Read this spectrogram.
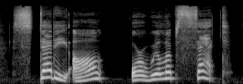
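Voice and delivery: sharp call. A narrator's reading. Russ warning the others in a rocking boat, sharp call. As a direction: call it out sharply to steady everyone. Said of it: "Russ sharply called".

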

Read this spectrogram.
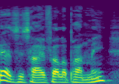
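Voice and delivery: usual speaking voice

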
